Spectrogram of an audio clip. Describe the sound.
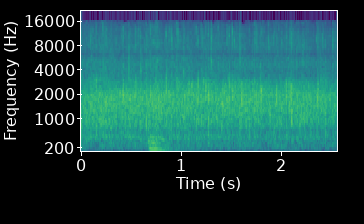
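A crowd breaks into steady applause, dense clapping filling the space evenly and loudly throughout, with a brief murmur of a voice underneath near the start.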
